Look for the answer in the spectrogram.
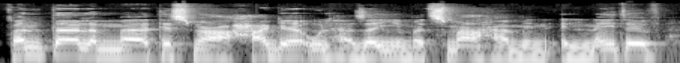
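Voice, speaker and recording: A man with an Egyptian Arabic accent teaching an English pronunciation lesson, explaining step by step and repeating sounds slowly to demonstrate them. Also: medium pitch, steady tone, a little mellow.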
